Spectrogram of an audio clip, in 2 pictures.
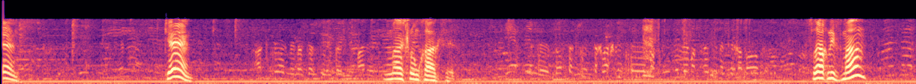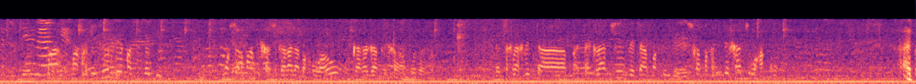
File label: call recording; ADIV GARAGE - E. ARMOZA LTD.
